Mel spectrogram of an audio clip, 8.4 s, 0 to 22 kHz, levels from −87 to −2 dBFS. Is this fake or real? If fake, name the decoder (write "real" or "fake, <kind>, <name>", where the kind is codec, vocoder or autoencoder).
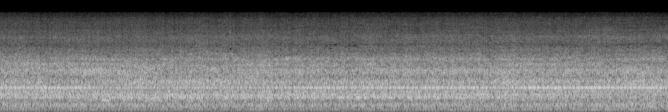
real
